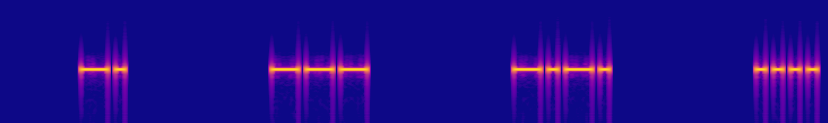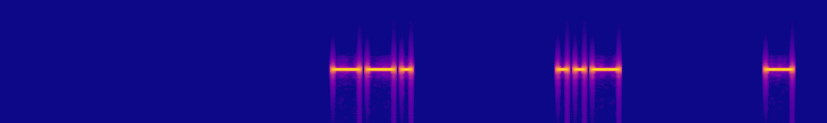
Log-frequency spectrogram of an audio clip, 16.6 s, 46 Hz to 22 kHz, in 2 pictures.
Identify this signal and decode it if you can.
Morse code, heard as a keyed tone, about 14 wpm, spaced as for 5 wpm, 680 Hz. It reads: NOCH GUT
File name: Morsekurs / Witze / Witz 15. Februar 2022 25 F70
